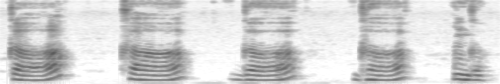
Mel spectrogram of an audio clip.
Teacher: जो क वर्ग है, क ख ग घ ग, इनका जो उच्चारण है, इनका उच्चारण हम कंठ से करते हैं · जब हम उच्चारण कर रहे हैं तो हमारा जो हवा है वो कंठ से निकल रही है सीधे हमारी ध्वनि। ठीक है, उच्चारण करके मुंह में रुक करके हवा बाहर को आ रही है।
